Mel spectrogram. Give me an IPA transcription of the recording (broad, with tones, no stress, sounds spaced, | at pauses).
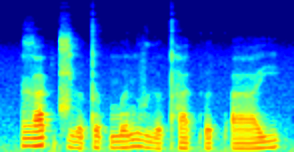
ɣ a˦˥ k̚ t͡ɕ ɨ˧˩ ə̯ t̪ ə˨˩ p̚ m ə˨˦ n v ɨ˧˩ ə̯ t̪ʰ a˨˩ t̚ ʔ ə˨˩ t̚ ʔ a˨˦ j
